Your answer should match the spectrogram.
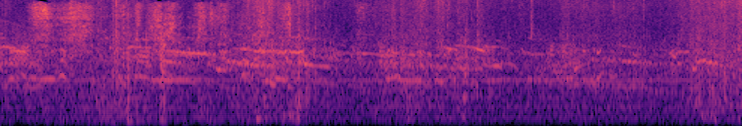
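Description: A flock of birds calling, with many short overlapping cries that rise and fall in pitch, over a faint steady background hiss.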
